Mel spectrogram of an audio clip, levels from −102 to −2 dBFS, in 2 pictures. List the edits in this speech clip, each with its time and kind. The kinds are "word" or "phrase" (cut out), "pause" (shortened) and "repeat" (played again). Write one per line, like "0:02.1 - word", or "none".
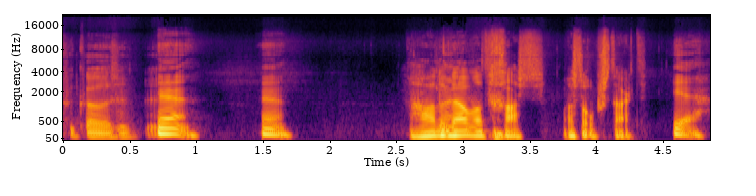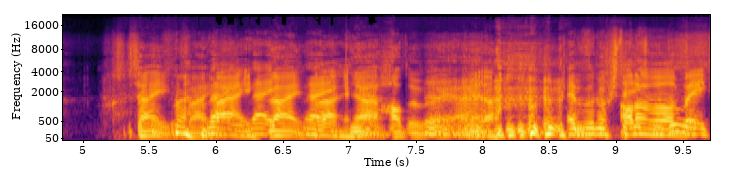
none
